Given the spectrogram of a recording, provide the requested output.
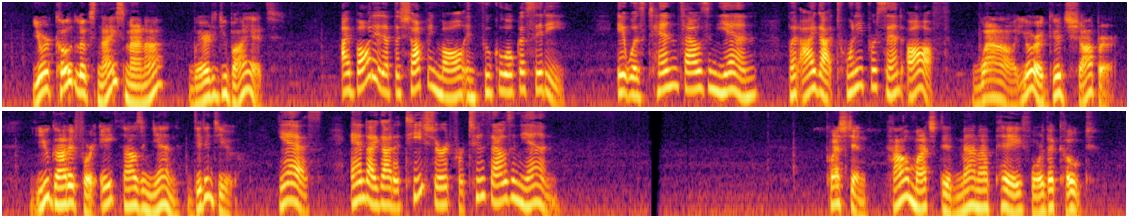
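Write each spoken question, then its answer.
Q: how much did Mana pay for the coat?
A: 8,000 yen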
